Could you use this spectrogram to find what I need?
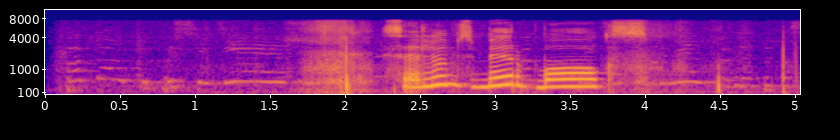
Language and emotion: Russian, neutral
